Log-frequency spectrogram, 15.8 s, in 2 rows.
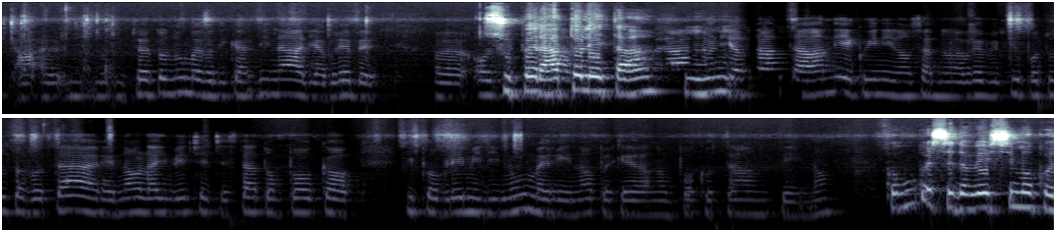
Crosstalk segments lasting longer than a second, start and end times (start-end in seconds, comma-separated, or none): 3.6-5.6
